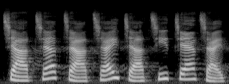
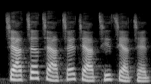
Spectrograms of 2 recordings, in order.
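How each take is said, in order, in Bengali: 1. এটি ধীরে বলা হচ্ছে। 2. এটি একটু দ্রুত বলা হচ্ছে। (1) "প্রথমে ধীরে" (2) "তারপর একটু দ্রুত"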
